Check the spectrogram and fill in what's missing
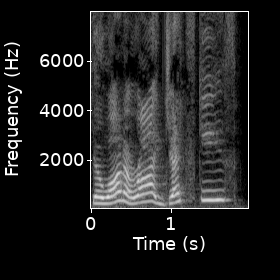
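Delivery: hammed-up goofy boyfriend voice; mock dopey suggestion. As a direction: drawl it like a clueless guy. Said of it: "Jeremy's like".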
